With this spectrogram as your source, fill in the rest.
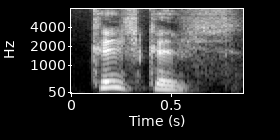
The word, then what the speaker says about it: couscous: It's just 2 syllables, Dad. Oh, couscous.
